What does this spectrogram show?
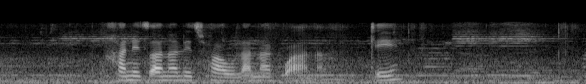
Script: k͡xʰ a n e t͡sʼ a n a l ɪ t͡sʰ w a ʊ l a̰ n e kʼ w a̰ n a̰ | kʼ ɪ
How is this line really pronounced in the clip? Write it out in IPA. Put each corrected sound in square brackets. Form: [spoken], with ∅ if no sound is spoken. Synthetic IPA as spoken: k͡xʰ a n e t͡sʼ a n a l ɪ t͡sʰ w a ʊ l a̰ n [a] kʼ w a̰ n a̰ | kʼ ɪ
